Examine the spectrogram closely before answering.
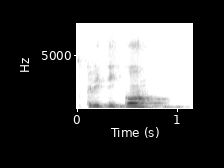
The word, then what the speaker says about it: criticó: Y en cambio, si ahora se lo pongo en la O, en co, criticó en pasado.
